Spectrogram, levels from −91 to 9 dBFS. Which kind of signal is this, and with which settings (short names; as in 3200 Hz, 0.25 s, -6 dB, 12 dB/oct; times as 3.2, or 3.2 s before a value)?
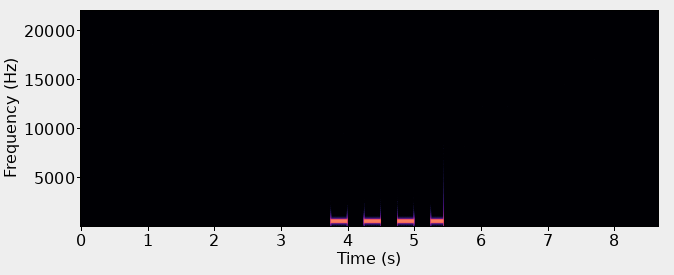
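call progress tone reorder tone, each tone -19 dBFS 1.69 s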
